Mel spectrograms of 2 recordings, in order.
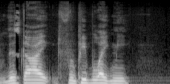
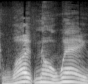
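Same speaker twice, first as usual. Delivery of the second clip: mock amazed; 5 semitones higher, 4 dB louder, much slower than usual. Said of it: "not like a".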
